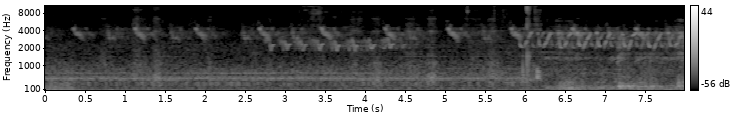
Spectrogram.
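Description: Bird chirping: short repeated chirps, then a fast trill of quick notes from about six seconds in, over a steady low hum that stops with a click at that point.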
